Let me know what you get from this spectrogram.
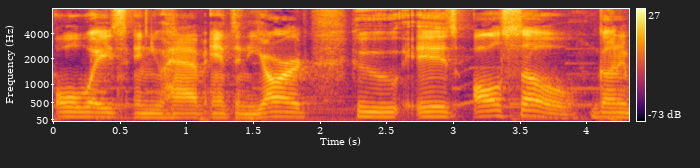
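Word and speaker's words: Yarde: I was mispronouncing Yard's last name. It's not Yard, it's Yard.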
